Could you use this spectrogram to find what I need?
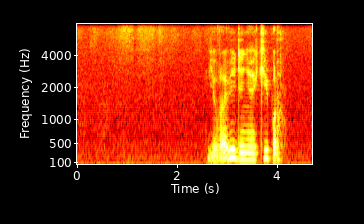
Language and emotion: Russian, neutral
